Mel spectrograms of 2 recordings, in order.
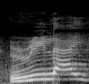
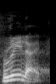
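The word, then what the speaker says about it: rely: পৃথিবীর দেশগুলো কি করছে, রিলাই হ্যাভিলি। রিলাই মানে কি? রিলাই মানে হচ্ছে নির্ভর করা। রিলাই মানে হচ্ছে নির্ভর করা। এটার উচ্চারণ রিলি না, এটার উচ্চারণ হচ্ছে রিলাই।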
